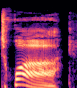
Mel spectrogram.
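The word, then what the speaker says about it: Troyes: we might say that Troy is which is pronounced tois yeah thank you so much Aaron it's good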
